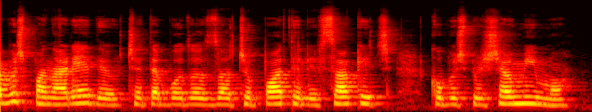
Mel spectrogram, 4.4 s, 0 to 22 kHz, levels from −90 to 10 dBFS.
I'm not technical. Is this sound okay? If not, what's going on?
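Yes, this recording sounds okay, with nothing wrong.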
